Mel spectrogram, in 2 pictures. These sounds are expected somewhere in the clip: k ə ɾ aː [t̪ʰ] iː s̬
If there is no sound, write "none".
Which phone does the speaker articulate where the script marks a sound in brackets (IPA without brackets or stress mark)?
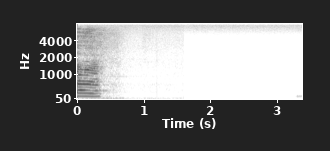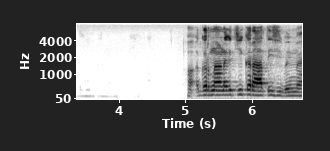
t̪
